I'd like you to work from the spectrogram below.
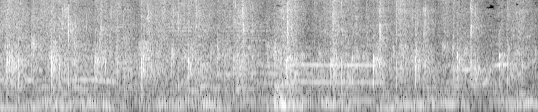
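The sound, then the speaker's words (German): Applause for a performer, a full, continuous patter of many clapping hands at steady volume, with voices mixed in beneath it. “Also, Michael, das ist nochmal ein Applaus für dich, ehrenwerterweise.”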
